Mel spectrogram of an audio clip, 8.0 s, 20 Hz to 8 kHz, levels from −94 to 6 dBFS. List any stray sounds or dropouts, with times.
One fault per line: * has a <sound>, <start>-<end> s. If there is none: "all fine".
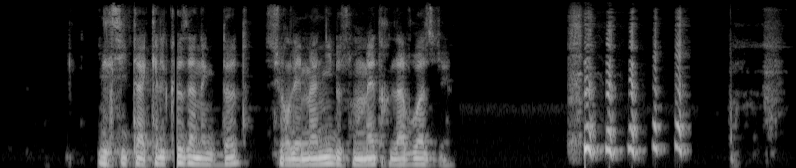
* has a dropout, 1.7-1.8 s
* has a laugh, 5.7-6.9 s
